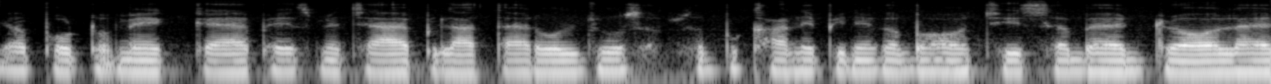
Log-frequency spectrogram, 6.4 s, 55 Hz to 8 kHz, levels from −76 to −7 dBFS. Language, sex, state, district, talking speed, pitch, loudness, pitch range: Hindi, male, Chandigarh, Chandigarh, 215 wpm, 115 Hz, -19 LUFS, 110-115 Hz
